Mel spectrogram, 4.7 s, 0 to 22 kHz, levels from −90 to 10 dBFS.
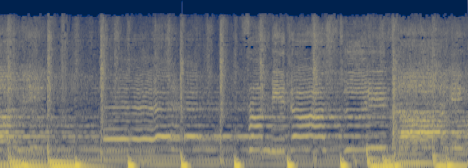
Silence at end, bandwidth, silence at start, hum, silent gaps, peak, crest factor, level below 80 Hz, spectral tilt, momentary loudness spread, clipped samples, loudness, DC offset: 0 s; 16.5 kHz; 0 s; none; none; 0 dBFS; 12 dB; -14 dBFS; -4 dB/octave; 5 LU; under 0.1%; -14 LUFS; under 0.1%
